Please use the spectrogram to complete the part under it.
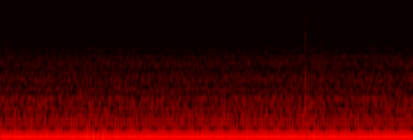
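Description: Cards slide and tap softly on a tabletop.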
